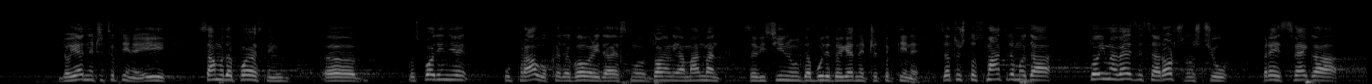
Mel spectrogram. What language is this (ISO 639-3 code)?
srp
